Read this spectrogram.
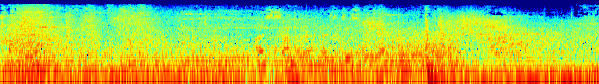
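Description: Game spells crackle and whoosh in a busy battle.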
